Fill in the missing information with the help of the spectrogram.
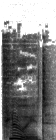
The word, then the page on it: fluid: British English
